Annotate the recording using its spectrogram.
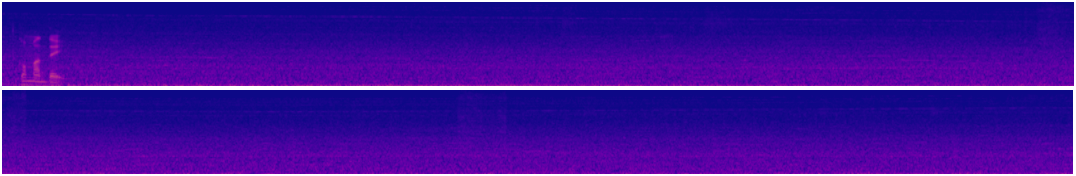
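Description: Jet engines hum steadily with a low, constant roar.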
